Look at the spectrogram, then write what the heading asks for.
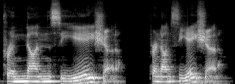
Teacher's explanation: word pronunciation has 1 2 3 4 and five five syllables the primary stress falls on the fourth syllable a and the secondary stress falls on the second syllable none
